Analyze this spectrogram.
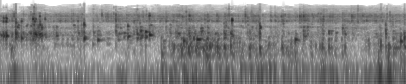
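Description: Bubbles gurgle underwater.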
